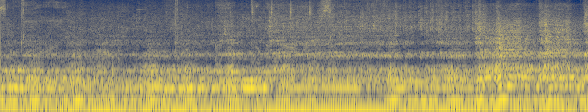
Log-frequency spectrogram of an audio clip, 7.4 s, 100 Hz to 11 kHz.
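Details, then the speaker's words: Naturally aspirated Yamaha GP1800R jet ski with impeller and stage 1 accessories, after build: strong, smooth rumble with blips of rising revs, clean and even, no clatter; sounds very nice, healthy. "It sounds very nice."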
